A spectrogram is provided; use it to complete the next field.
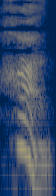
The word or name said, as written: han4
